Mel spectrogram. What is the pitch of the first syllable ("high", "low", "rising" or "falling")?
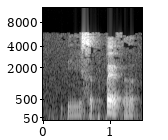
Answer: low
